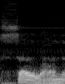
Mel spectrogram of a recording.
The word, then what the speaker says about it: Solon: 29 which introduces the story of Salon or Solon as we often pronounce him nowadays to the Imp to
